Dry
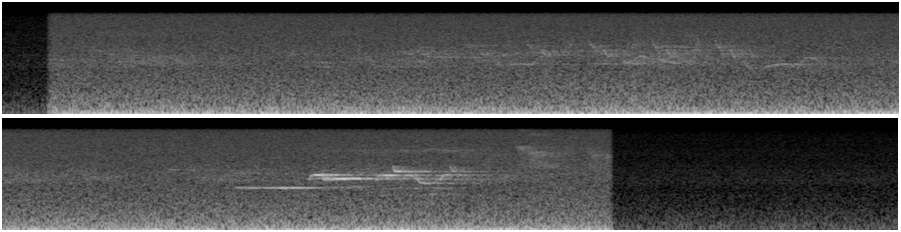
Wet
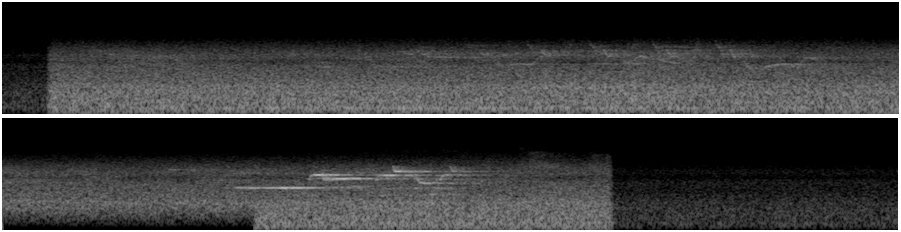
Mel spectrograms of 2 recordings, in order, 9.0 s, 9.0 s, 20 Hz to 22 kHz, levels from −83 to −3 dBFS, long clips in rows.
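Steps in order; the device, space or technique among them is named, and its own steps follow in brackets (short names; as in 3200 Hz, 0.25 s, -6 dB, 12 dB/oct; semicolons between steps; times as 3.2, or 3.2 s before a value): 4.48–5.75 HPF 850 Hz 12 dB/oct; kitchen radio (speaker cabinet 210–3600 Hz, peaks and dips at 260 Hz -4 dB, 720 Hz +3 dB, 1000 Hz +4 dB, 2900 Hz -9 dB)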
